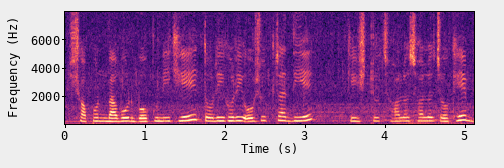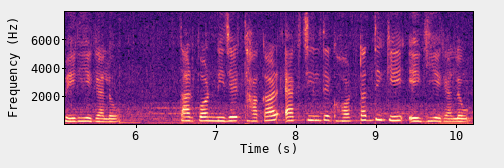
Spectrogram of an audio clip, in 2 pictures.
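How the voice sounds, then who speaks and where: A woman's voice: a little high, steady tone, normal speed, background noise. A woman reading scripted storytelling narration for a moral cartoon. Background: music.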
